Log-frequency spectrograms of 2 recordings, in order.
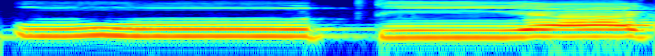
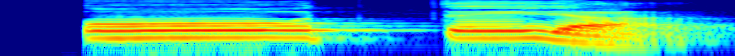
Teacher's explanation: دوبارہ دیکھیں, اس کو اس طرح نہیں پڑھیں گے او تیجا, یہ او نہیں ہے اور تا زیر تی ہوتا ہے, تے نہیں ہوتا, مجہول کر کے نہیں پڑھیں گے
